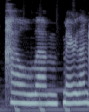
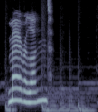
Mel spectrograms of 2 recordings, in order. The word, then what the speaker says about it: Maryland: You say it like the name Mary and then land. Yeah, that's how I was saying it, but apparently that was wrong.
